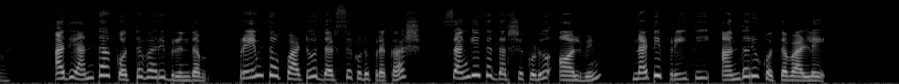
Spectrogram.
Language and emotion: Telugu, neutral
